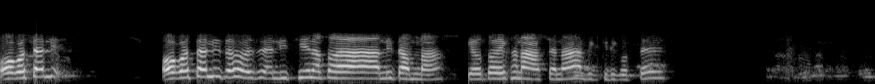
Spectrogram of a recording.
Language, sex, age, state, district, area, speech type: Bengali, female, 18-30, West Bengal, Murshidabad, rural, conversation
